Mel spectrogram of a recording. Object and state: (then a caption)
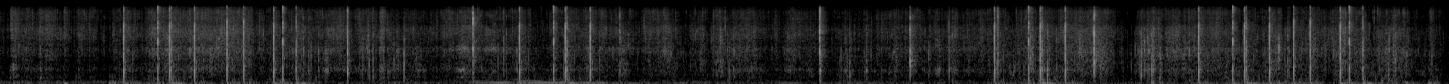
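Plastic bubble wrap being popped. A clear plastic bubble wrap sheet with air-filled bubbles is bunched and squeezed between both hands while fingertips squeeze and pop the bubbles. A steady, bright crinkling rustle runs throughout, broken by many sharp, dry pops that stop instantly, spaced unevenly with bursts grouped close together.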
